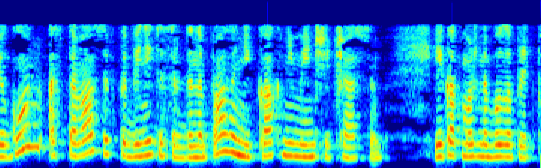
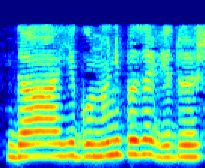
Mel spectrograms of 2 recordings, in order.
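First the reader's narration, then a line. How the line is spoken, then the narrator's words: Sigh. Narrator (Russian): вздохнул Ванька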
